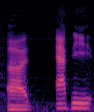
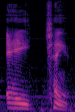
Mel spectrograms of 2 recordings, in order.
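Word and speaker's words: Achane: Acne had 203. A-Chan. Or A-Chan, my bad. Yep. My He bad. corrected everybody. He was like, it's Devon A-Chan.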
